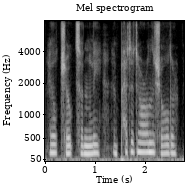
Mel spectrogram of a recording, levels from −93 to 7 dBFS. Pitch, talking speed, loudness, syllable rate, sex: 180 Hz, 195 wpm, -15 LUFS, 5.7 syllables/s, female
